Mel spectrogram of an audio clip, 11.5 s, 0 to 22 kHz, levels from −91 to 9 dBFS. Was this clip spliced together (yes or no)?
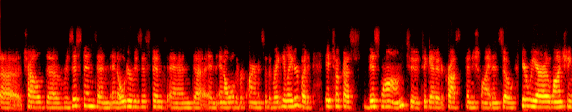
yes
